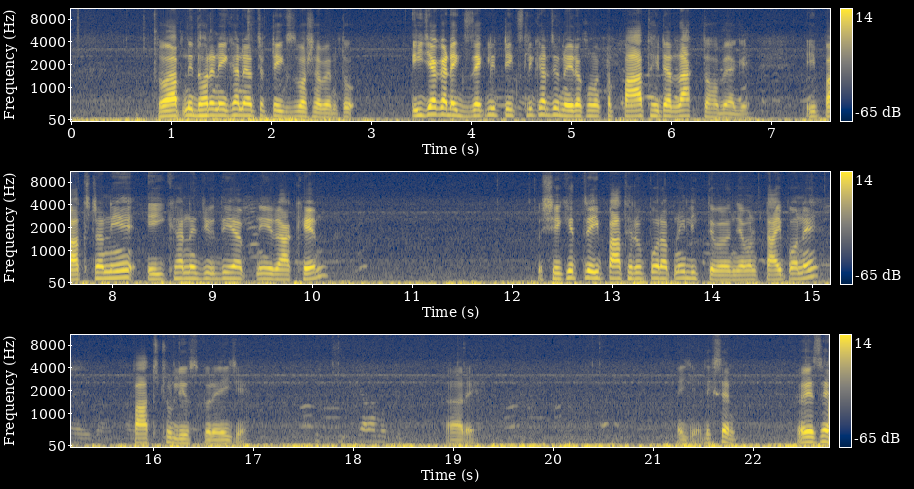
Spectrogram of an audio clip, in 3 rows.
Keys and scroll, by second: 0.5 ctrl+space, 1.1 ctrl+space.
